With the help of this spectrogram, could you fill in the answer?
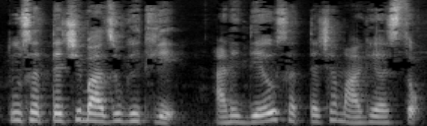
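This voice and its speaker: A woman narrator puts on a secretive middle-aged aunt in a retold serial. She speaks low and confiding. The voice is warm and soft. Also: fast talker, slightly rough, natural voice.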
